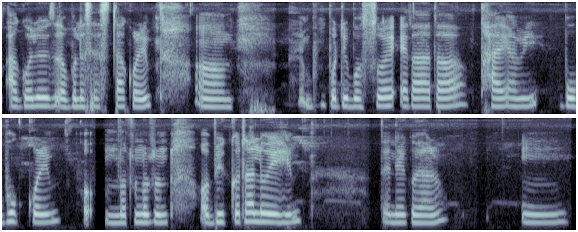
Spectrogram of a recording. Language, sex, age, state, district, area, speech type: Assamese, female, 18-30, Assam, Dibrugarh, rural, spontaneous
